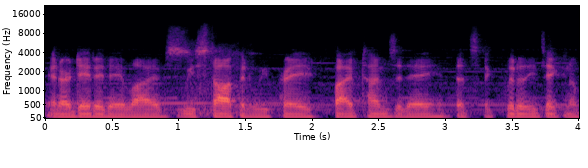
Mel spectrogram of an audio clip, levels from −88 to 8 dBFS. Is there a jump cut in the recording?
yes; 1 cut; at 1.1 s

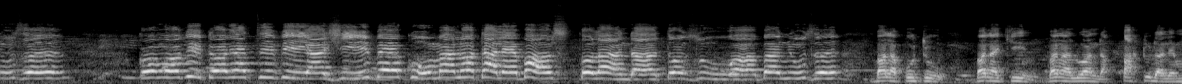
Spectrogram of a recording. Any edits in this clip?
no; 0 cuts

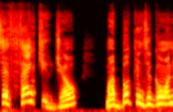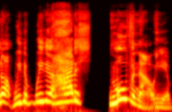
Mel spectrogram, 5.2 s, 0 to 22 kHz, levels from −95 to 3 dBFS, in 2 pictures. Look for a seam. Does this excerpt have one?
no; 0 cuts

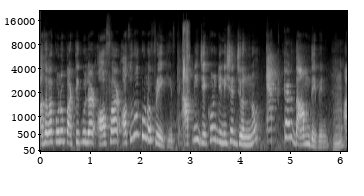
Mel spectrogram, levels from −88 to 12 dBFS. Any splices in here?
yes; 1 cut; at 2.9 s

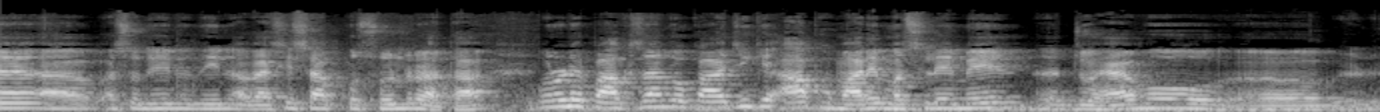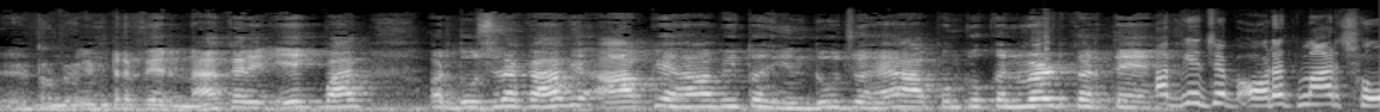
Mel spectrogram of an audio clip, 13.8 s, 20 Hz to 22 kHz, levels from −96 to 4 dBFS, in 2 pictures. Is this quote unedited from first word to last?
no; 2 cuts; at 2.6 s, 12.7 s

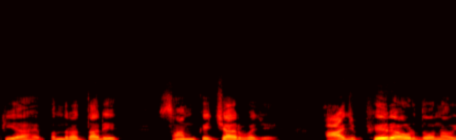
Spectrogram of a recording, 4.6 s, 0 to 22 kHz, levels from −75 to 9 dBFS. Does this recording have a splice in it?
no; 0 cuts

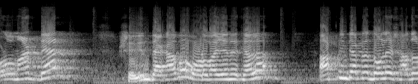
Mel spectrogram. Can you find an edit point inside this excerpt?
no; 0 cuts

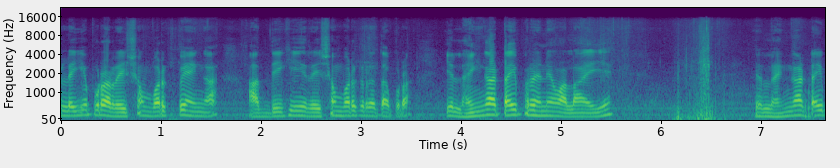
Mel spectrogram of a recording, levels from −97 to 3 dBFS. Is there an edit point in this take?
no; 0 cuts

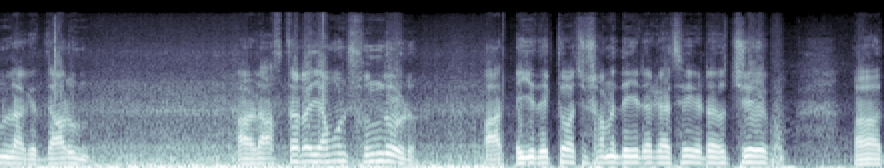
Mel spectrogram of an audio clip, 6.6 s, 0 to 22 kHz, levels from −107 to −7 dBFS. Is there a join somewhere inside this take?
yes; 1 cut; at 3.8 s

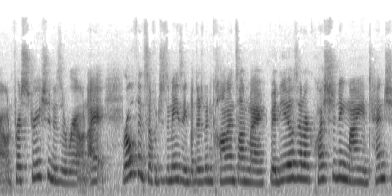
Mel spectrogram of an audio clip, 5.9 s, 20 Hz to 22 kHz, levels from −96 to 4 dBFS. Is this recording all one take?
no; 1 cut; at 1.7 s

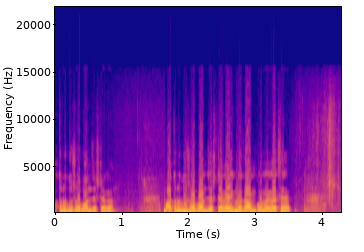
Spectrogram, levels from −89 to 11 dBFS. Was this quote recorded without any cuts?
yes; 0 cuts

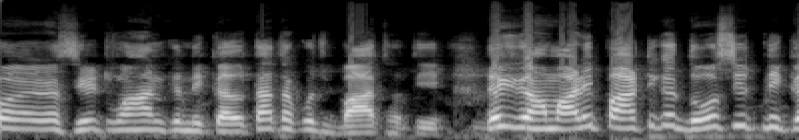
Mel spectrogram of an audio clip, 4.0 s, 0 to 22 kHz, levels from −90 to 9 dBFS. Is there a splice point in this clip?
no; 0 cuts

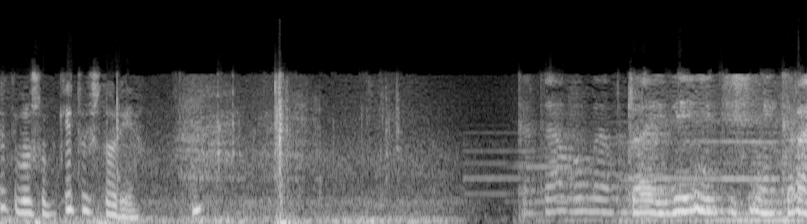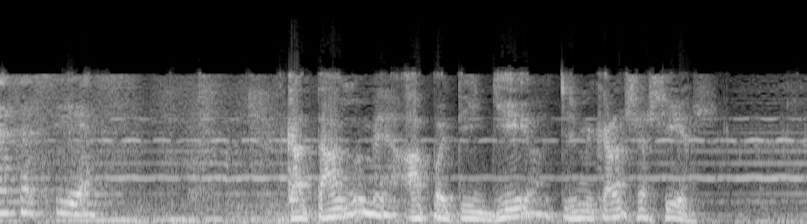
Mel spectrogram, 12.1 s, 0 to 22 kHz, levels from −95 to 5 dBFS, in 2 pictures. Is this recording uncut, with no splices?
no; 1 cut; at 9.5 s

